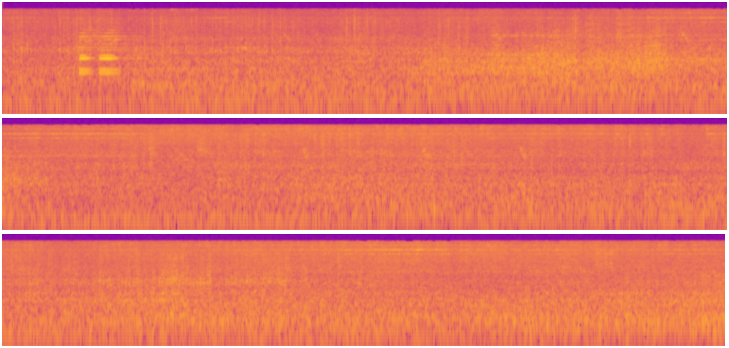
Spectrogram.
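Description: Miniature ride train running steadily along its track with a low rumble and hum. It sounds two short toots about a second in, and there is a single sharp click about halfway through.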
